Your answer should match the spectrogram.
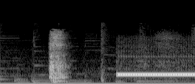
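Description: Telephone ringing on a call: a short burst of noise, then a loud, steady single-pitched tone that begins partway through and holds to the end.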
